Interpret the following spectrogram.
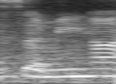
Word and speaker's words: समीहा: समीहा उनका नाम अमूमन समिया प्रोनाउंस किया जाता है, जो कि उन्होंने कहा है कि गलत है। उनका सही नाम है समीहा ।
